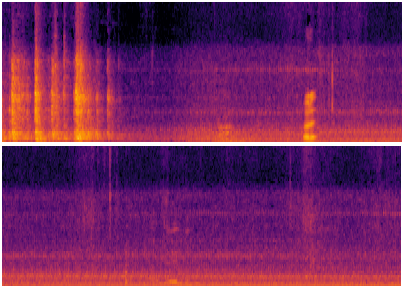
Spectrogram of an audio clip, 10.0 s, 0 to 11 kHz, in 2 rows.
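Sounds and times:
excavator diesel engine idling: 0.0 - 9.9.

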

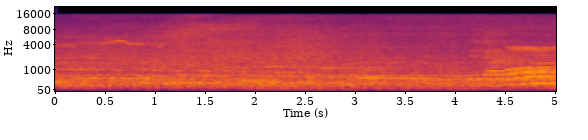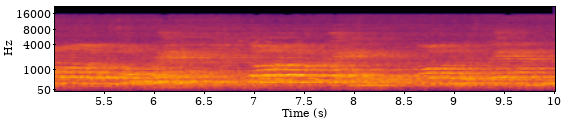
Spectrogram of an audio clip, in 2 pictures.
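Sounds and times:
choir singing long notes: 0.0 - 9.4.

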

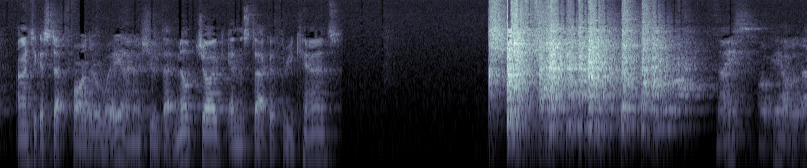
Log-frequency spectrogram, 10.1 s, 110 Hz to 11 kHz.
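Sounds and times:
pellets clattering on jug and cans: 6.1 - 8.8.

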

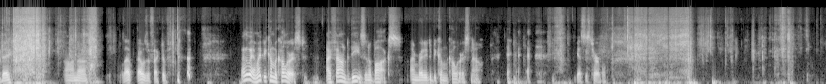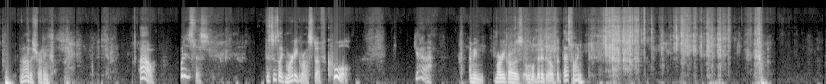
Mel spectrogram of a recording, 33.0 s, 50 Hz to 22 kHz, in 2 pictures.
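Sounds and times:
cardboard tearing: 0.0 - 2.4, 12.0 - 16.5, 26.9 - 32.0.

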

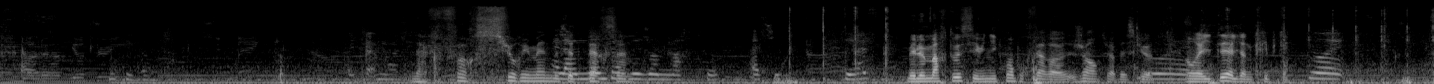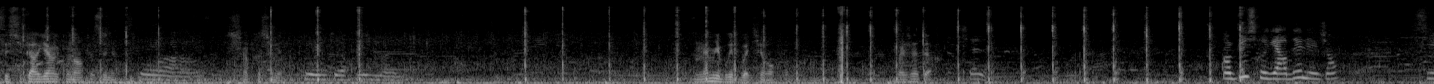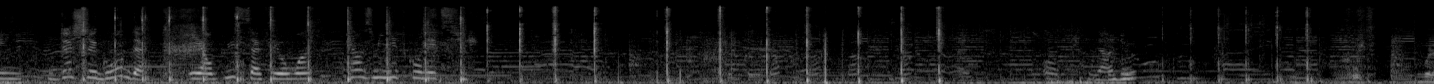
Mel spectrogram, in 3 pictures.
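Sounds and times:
music playing: 0.0 - 43.0
hammer striking tent peg: 20.7 - 26.6.

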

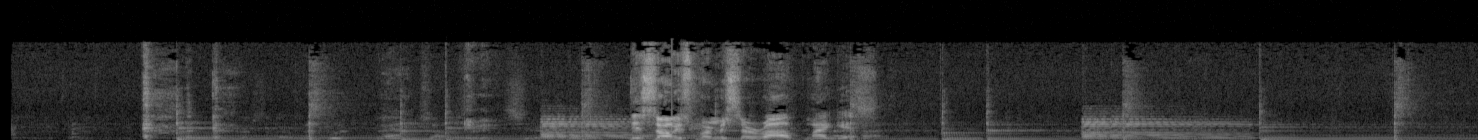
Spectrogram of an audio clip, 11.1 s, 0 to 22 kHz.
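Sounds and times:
backing music with held chords: 1.1 - 11.0.

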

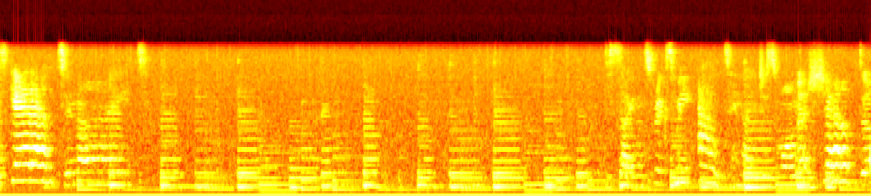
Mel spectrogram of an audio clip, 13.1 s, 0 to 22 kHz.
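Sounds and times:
classical guitar strumming chords: 0.0 - 13.0.

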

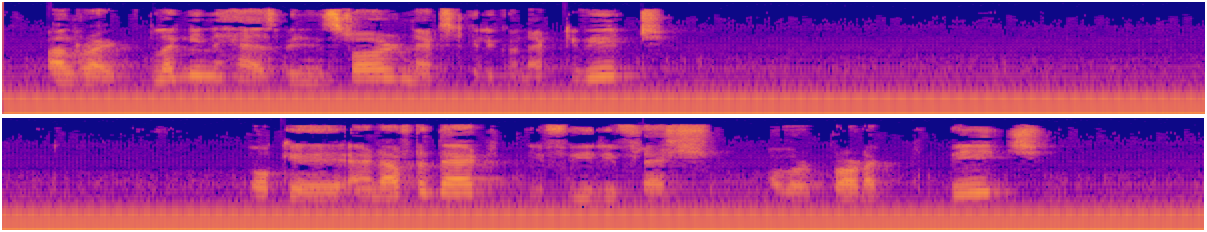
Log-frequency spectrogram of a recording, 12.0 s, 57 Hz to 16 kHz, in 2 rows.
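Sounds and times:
loud low electrical hum: 0.0 - 12.0.

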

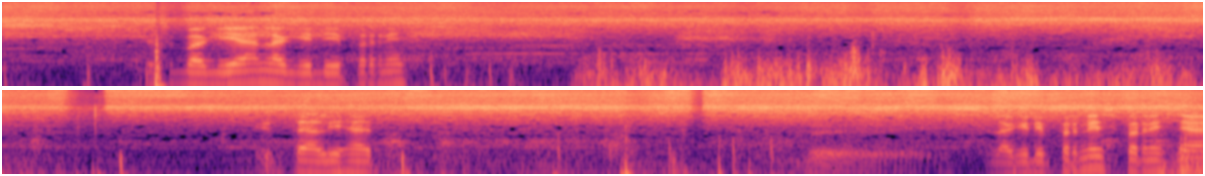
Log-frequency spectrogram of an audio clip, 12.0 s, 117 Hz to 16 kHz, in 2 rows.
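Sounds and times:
spray gun hissing: 2.8 - 12.0.

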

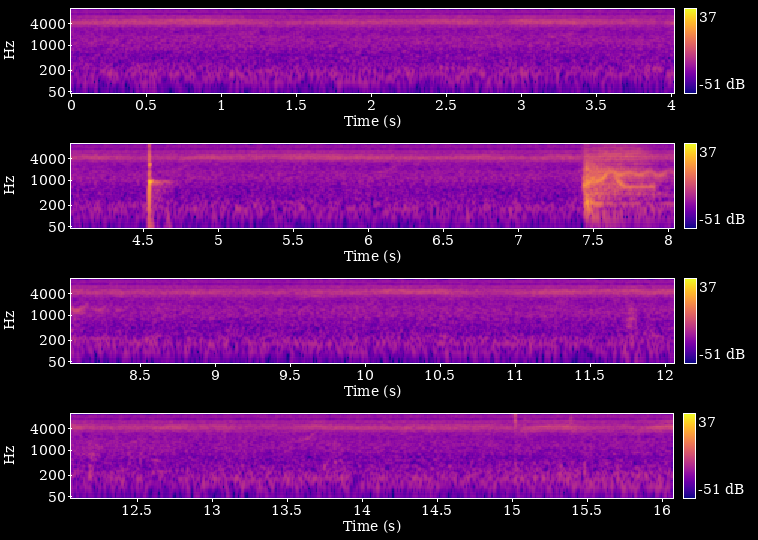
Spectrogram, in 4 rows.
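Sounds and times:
comic pop: 4.6 - 4.8, 7.5 - 8.4
springy boing falling in pitch: 4.6 - 4.8, 7.5 - 8.4.

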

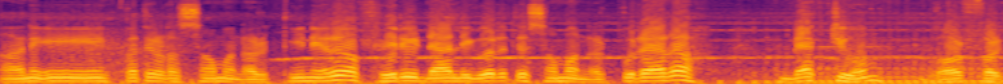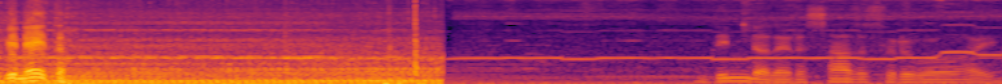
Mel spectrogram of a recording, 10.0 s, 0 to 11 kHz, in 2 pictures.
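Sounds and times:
man talking: 0.0 - 5.5, 8.5 - 10.0
wind and road noise: 0.0 - 7.2
faint music: 0.2 - 10.0
motorcycle engine running: 2.0 - 7.2.

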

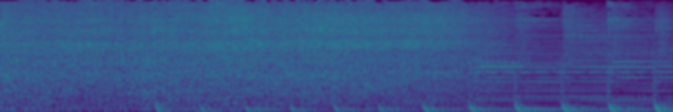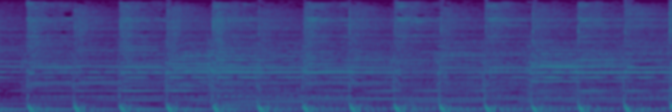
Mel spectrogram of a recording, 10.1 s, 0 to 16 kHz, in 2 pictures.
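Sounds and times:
sea surf washing: 0.0 - 5.6
low drum beats: 1.0 - 10.0
sustained music chords: 1.4 - 10.0.

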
